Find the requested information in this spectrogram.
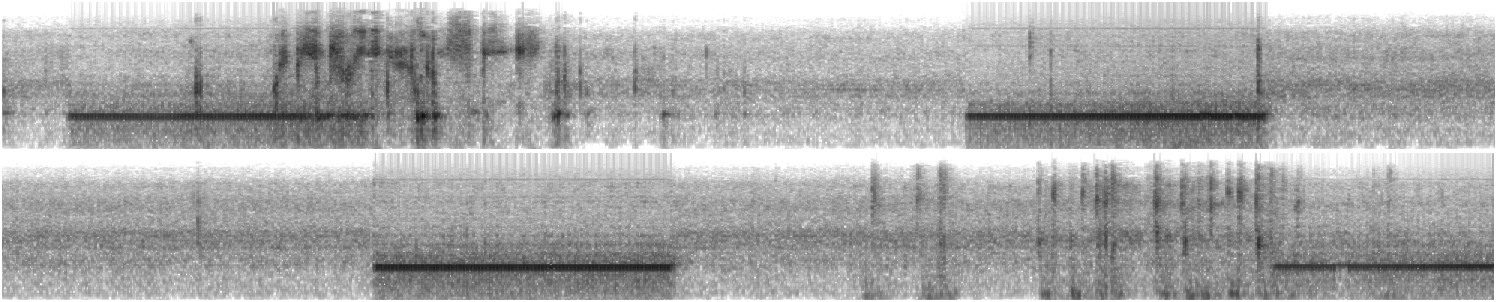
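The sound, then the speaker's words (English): Telephone dialing tones as a phone call is placed: a steady mid-pitched electronic tone sounds in bursts of about two seconds, separated by longer silent gaps. Brief muffled voices and clatter appear near the start and end. “We're going to get … on the phone again, see if he remembers us.”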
